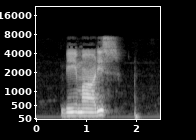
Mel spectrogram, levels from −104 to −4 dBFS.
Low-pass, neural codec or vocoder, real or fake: 7.2 kHz; none; real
